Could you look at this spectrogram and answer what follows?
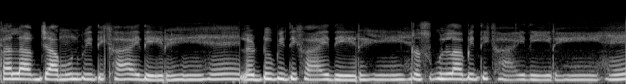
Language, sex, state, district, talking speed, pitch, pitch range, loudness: Hindi, female, Jharkhand, Palamu, 170 wpm, 230 Hz, 215-245 Hz, -13 LUFS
